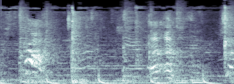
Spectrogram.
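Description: Women shouting and cheering excitedly over music with a steady bass-drum beat.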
